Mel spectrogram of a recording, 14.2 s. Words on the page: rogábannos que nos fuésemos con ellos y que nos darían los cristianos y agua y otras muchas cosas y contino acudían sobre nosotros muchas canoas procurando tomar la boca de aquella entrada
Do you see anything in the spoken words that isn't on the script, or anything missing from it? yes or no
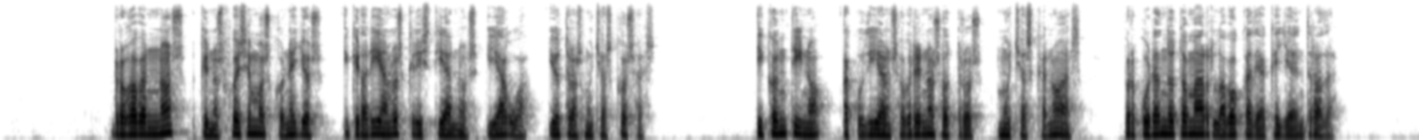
yes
